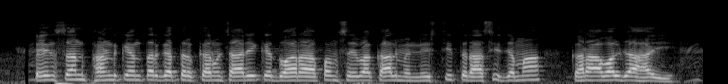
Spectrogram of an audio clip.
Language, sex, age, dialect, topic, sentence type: Magahi, male, 25-30, Central/Standard, agriculture, statement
